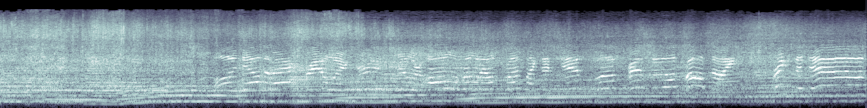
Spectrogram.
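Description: Several sport compact race cars' small four-cylinder engines running hard around a dirt oval, their pitch climbing and dropping again and again as the drivers accelerate down the straights and lift for the turns.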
